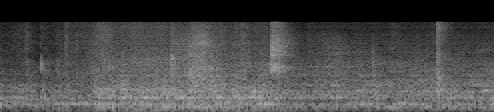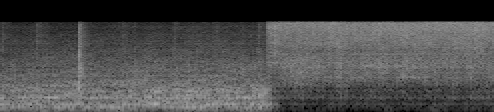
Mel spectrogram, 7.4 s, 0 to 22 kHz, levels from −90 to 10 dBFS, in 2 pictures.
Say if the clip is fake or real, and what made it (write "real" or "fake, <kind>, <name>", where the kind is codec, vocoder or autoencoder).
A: fake, codec, SNAC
